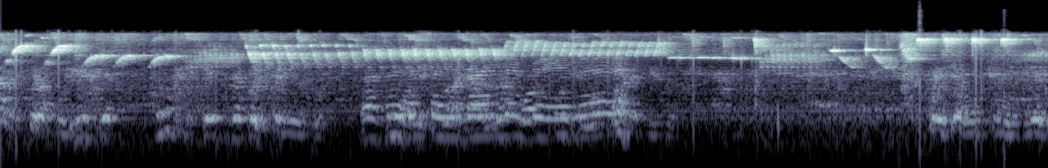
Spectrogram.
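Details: Caged Belgian canary: three rising whistled slurs, then a long buzzy high trill, a pure steady whistle, and a burst of rapid descending notes at the end.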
